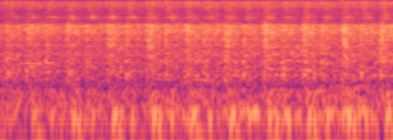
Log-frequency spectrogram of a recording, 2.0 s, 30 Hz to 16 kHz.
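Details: Yamaha Sniper 155 idling after replacing the water pump seal, impeller bearing and impeller, before warm-up: even low thumps about five a second with no whistle or whine on top; a clean idle.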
